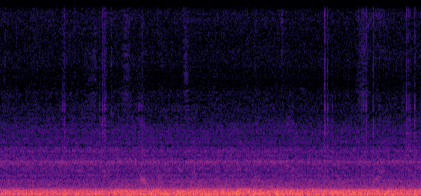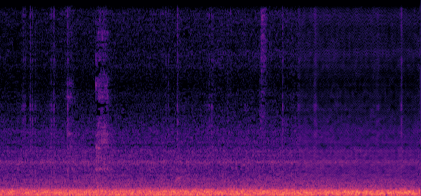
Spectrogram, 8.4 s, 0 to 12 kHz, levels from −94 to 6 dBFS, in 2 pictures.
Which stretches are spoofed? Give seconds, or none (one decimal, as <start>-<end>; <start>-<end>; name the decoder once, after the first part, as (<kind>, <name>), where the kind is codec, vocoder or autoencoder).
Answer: 7.2-8.4 (vocoder, Vocos)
